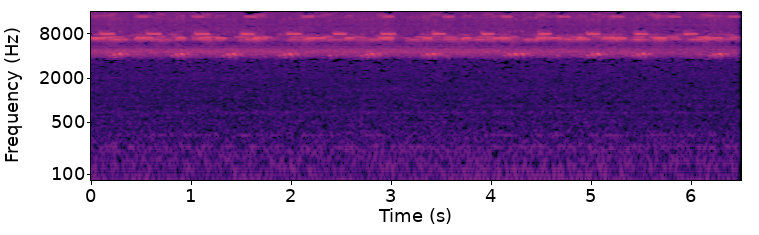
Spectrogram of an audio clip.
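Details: Nocturnal crickets on a humid Midwestern summer night produce an unbroken wall of high, rhythmic chirping, multiple insects trilling at once over faint low-frequency background noise.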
